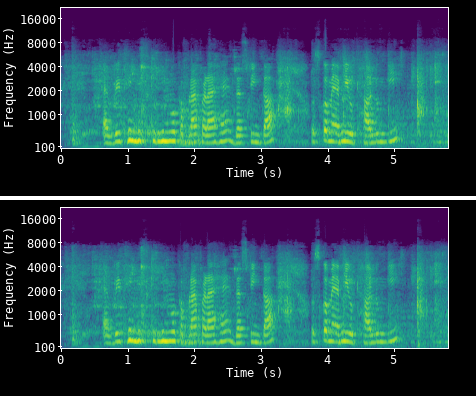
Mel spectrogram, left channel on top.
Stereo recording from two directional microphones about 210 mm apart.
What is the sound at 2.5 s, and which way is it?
A woman's voice, 10° right (ahead or behind).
